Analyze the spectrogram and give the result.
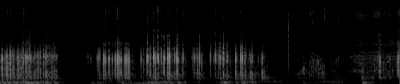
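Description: Long nails scratch across the orange plastic mesh netting wrapped around a large whole pomelo, rubbing against the rind beneath. The result is a run of dry, raspy scratching and crinkling bursts centered in the midrange, with a brief quiet gap early on before the strokes resume in quick, uneven scrapes.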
